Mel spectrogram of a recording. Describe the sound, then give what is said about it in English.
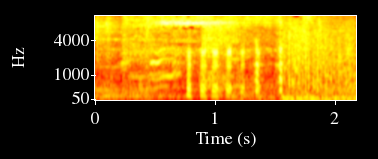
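Explosion of a flying drone thrown at a robot in a film scene: a quick run of sharp pops, then a loud, noisy blast that rumbles on to the end. “He throws the drone that he killed at the T-800. It blows up.”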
